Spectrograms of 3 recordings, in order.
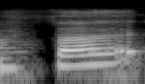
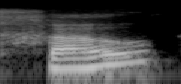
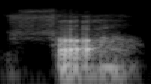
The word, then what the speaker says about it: pho: my food presentation this week on pho now fa is commonly mispronounced as foe but the correct pronunciation is indeed fa so the history and issues of the tha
